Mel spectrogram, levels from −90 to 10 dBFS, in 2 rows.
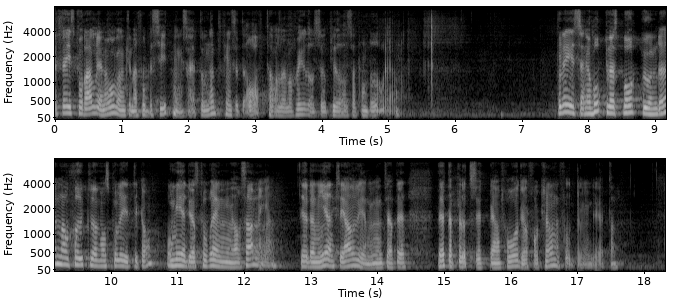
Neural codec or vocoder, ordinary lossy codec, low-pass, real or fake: codec, 44.1 kHz, 2.6 kbps, SNAC; none; 7.2 kHz; fake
